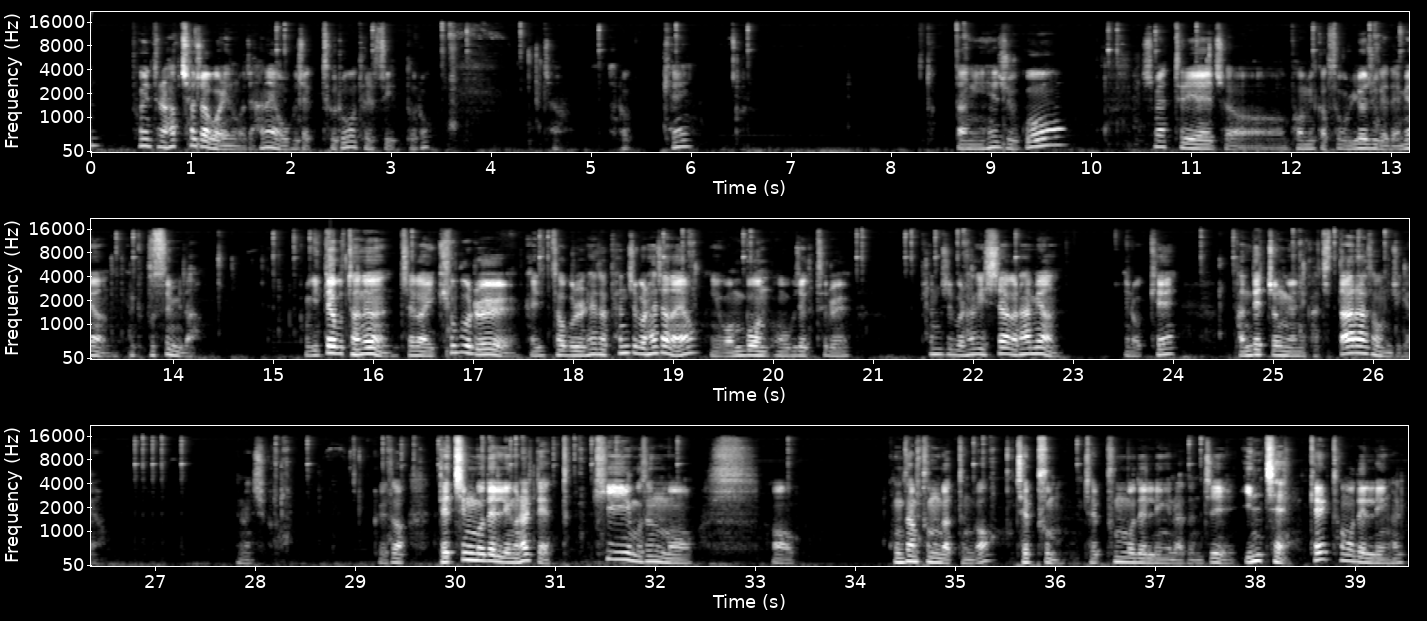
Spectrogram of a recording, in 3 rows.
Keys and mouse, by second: 3.7 alt+right click, 10.6 alt+right click, 13.1 alt+right click, 13.6 alt+click, 15.2 alt+right click, 15.5 alt+middle click, 18.9 alt+click, 21.6 alt+click, 24.6 alt+click, 25.8 alt+click, 28.5 alt+click, 29.4 alt+right click, 29.8 alt+click, 31.0 alt+right click, 31.4 alt+click.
